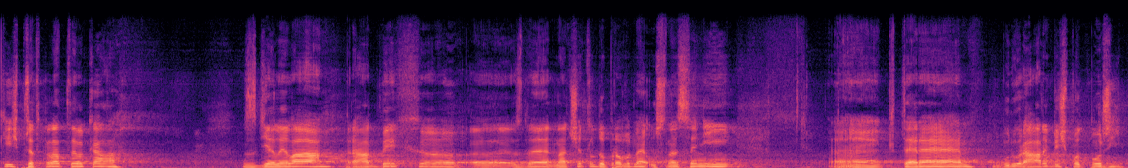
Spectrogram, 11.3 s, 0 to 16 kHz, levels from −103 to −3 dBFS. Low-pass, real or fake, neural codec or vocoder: 14.4 kHz; fake; vocoder, 44.1 kHz, 128 mel bands, Pupu-Vocoder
